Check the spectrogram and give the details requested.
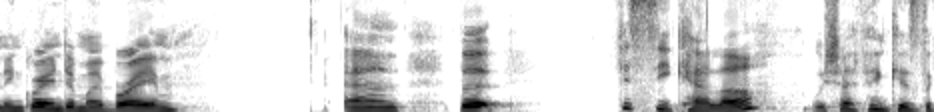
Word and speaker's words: Fisichella: And Giancarlo Fisichella started 8th, having 2 bad rounds at the start of the season.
